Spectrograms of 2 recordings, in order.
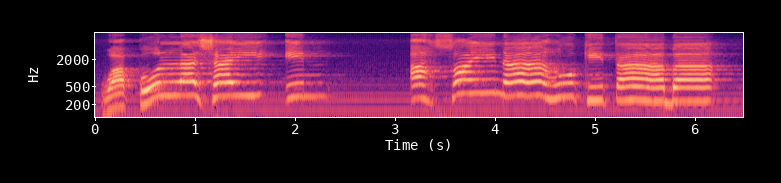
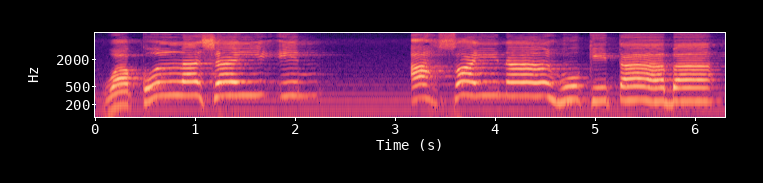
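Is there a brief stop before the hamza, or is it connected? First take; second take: stop; stop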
